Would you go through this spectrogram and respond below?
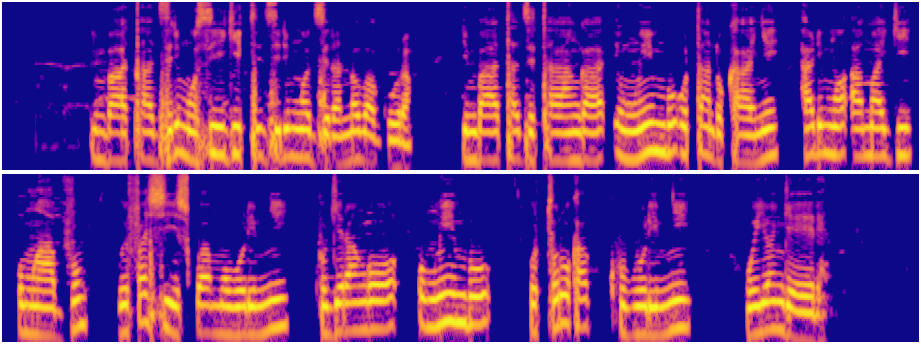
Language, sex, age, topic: Rundi, male, 18-24, agriculture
